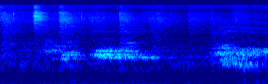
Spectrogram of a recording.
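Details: A rock hyrax (Procavia capensis) at Africa Alive zoo near Lowestoft, East Anglia, behaving naughtily, gives low, rough, nasal grunting calls in three short bursts.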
